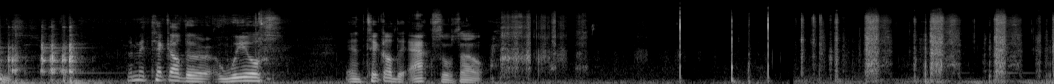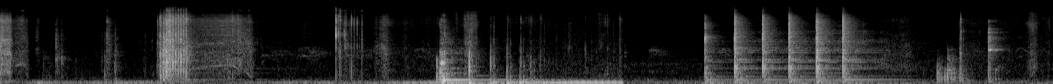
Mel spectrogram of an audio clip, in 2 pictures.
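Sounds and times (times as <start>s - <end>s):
loud rasping burst: 8.6s - 10.9s, 12.1s - 13.2s.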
